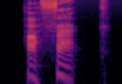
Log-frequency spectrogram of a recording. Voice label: "haphak", Hebrew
